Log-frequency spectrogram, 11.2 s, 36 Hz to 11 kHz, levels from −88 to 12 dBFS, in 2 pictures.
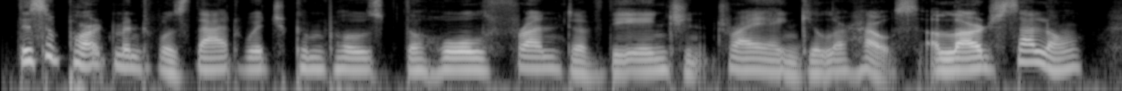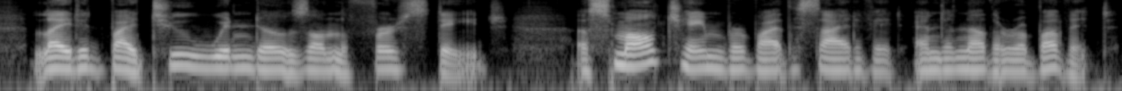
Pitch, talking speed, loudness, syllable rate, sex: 140 Hz, 200 wpm, -21 LUFS, 5.4 syllables/s, female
